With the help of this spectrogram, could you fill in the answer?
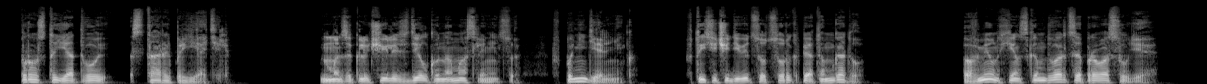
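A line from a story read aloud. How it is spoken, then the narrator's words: Quiet hoarse voice. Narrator (Russian): Тихим хриплым голосом Роган ответил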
